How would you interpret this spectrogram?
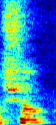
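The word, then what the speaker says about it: chaud: সেই ও, তাহলে আমরা সে আশের উচ্চারণ জানি এখন তালি বস বরযাত্রী, আ ইউ এর উচ্চারণ জানি ওকার, তাহলে হয়ে গেল শো। আর আমরা জানি এস পে দে তে ইক্স এর উচ্চারণ হয় না, তো এই দে এর উচ্চারণ নাই, তাহলে শো, সে আশ ও ইউ শো।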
